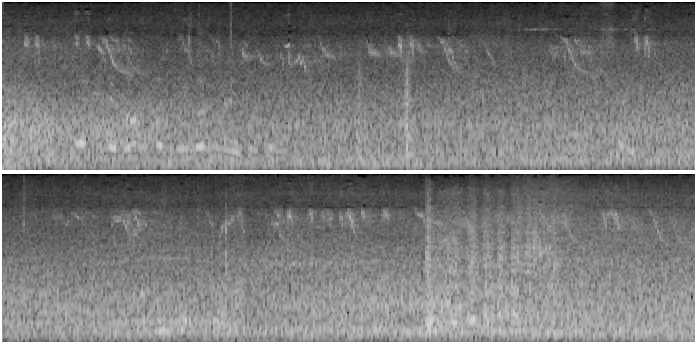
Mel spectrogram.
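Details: Flock of Japanese pied wagtails (white wagtail, Motacilla alba lugens), males and females, arriving in late autumn to roost in evergreen oaks at a commercial parking area's edge, giving many short, high, sharp overlapping chirps over steady road traffic roar.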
